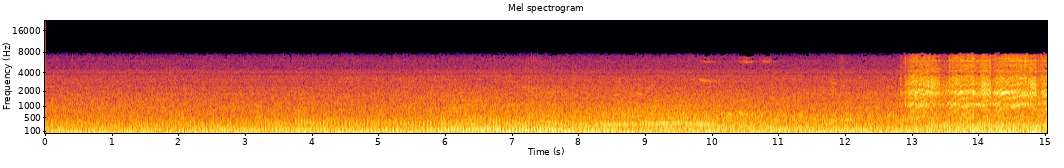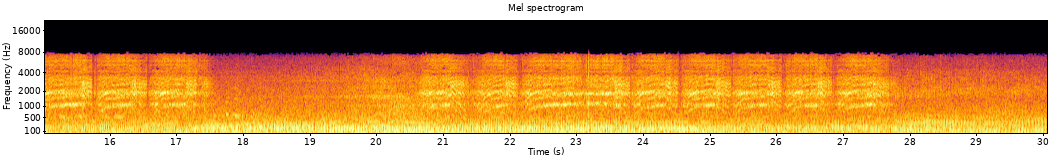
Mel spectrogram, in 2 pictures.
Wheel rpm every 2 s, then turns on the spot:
10, 0, 0, 0, 0, 0, 10, 110, 70, 10, 40, 110, 80, 90, 0.
none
